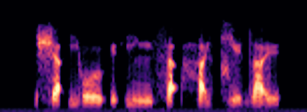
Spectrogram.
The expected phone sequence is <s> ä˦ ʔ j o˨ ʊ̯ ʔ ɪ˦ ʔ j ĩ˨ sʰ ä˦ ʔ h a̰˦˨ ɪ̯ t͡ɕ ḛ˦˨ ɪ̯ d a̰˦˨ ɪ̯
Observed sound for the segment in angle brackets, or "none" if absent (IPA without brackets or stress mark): ʃ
